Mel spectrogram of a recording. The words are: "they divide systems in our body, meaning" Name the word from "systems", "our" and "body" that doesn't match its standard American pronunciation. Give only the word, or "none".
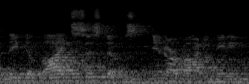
none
